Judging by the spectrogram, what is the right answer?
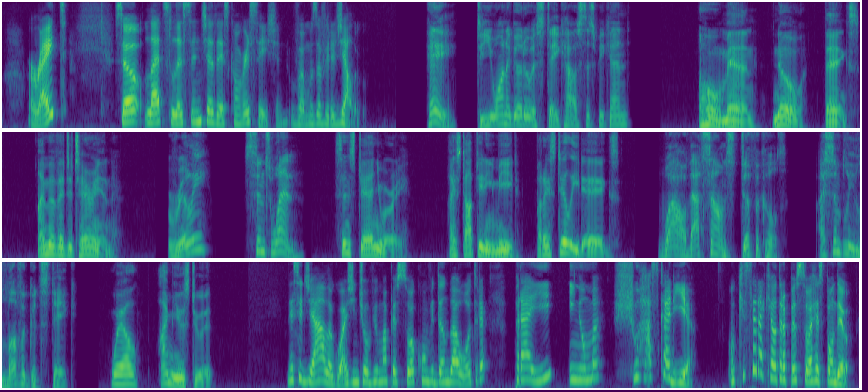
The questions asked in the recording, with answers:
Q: O que será que a outra pessoa respondeu?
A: Ele é vegetariano.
